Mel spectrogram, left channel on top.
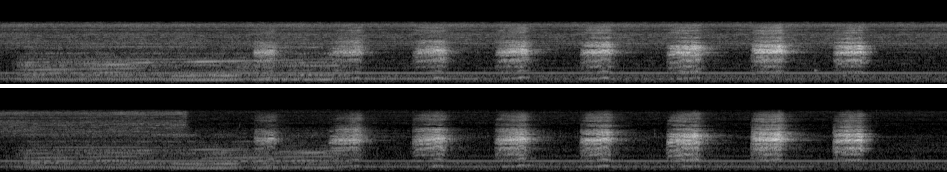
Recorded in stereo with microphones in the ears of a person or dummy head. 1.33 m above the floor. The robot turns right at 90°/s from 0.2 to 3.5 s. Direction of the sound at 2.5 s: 45° left (ahead or behind).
